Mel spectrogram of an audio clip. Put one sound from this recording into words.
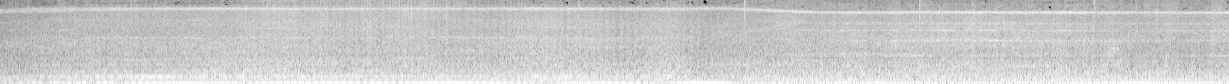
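Freight train wheels clatter and squeal over the rails.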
